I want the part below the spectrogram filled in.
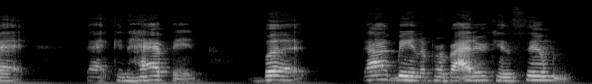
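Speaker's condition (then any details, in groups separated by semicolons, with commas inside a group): Cerebral palsy, spastic; now talking and breathing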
